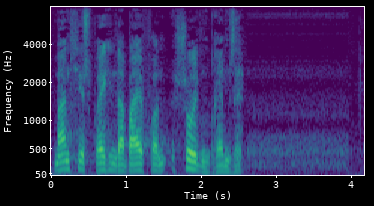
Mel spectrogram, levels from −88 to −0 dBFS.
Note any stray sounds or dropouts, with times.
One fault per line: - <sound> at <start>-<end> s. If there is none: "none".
none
